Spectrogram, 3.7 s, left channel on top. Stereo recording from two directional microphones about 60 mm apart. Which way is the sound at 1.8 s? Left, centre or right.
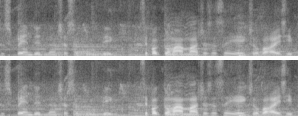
Right.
